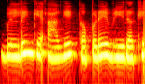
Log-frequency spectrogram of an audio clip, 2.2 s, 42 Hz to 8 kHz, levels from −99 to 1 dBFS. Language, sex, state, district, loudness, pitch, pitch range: Hindi, female, Jharkhand, Palamu, -12 LUFS, 235 Hz, 220-260 Hz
